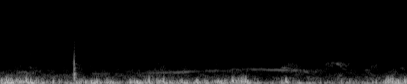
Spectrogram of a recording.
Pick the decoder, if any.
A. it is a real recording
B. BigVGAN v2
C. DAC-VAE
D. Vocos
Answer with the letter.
B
